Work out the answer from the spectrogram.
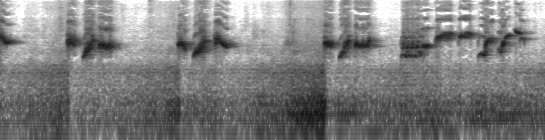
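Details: White-rumped shama song used to prompt other birds to sing: clear whistled phrases with rapid rising and falling notes in short bursts separated by pauses, over a low background hum.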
